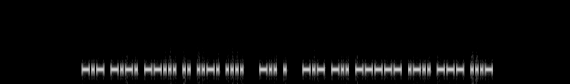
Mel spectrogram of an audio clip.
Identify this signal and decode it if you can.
Morse code, heard as a keyed tone, about 51 wpm, 690 Hz. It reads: KC7IFH DE KD0LOV
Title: USA Callsign DE Callsign 50wpm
